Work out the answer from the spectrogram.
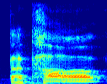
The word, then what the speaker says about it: तथा: समह सत्र च मित्र्रेच तथा माना पयो हम हिंदी में तथा बड़ा लाइटली बोल देते हैं लेकिन संस्कृत में महाप्राण होता है था तो था का उच्चारण पावर के साथ में होना चाहिए तथा माना पयो सीतोषण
